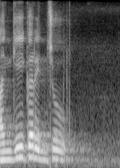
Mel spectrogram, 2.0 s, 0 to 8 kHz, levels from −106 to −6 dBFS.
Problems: none marked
